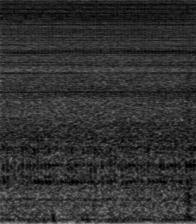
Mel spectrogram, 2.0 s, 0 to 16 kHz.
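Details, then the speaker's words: 1955 Westinghouse casement air conditioner, casing removed, compressor powered on for test: low steady hum with a faint even tone, no knocking, rattling or clicking; compressor runs normally and cools. "oh my gosh it's working Wow"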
